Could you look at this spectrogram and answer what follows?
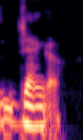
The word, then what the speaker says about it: Django: It's Django Unchained, but it's not the Django. It's Django. – Oh, the D is silent.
